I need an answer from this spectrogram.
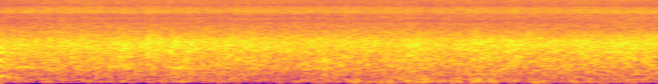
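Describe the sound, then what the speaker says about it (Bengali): Heavy rain pours during a hailstorm as a dense, steady roar of hiss and patter, loud and unbroken throughout the short stretch. "অনেক সুন্দর বৃষ্টি"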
